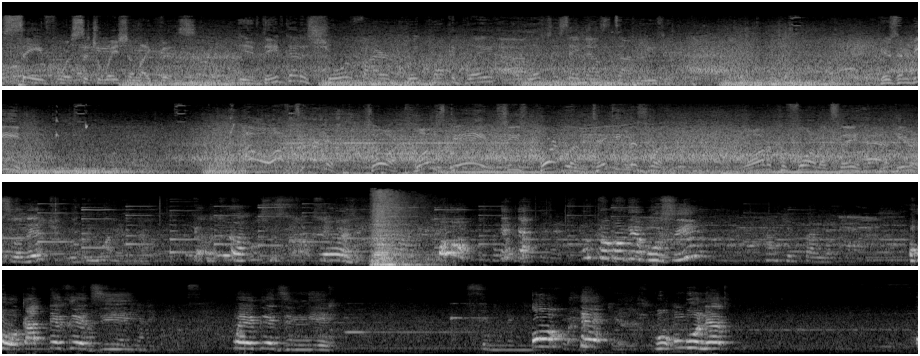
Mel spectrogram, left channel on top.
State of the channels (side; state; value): both; different; correlation 0.00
